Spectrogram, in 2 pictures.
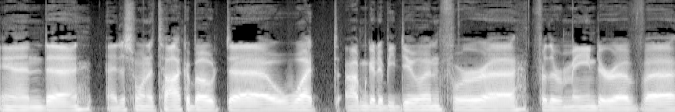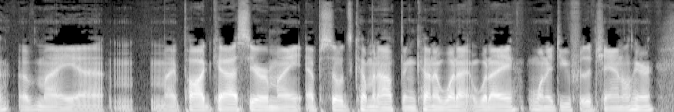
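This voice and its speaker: A man with a Canadian Maritime accent speaks at a moderate pace in a fairly low pitch with monotone, flat intonation. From Prince Edward Island, Canada. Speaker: podcast host, soldier and hunter. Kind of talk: solo monologue podcast. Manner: halting, many fillers.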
